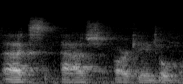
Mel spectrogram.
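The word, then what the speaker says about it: X Æ A-12: I've heard that that can be pronounced as X Ash Archangel Musk.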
